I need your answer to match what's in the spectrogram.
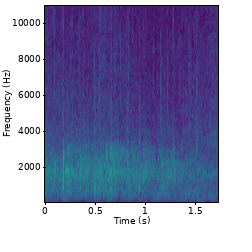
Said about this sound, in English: So good job, Connect Church. I want to give you a little, give yourselves a little round of applause there.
